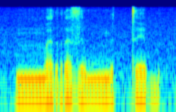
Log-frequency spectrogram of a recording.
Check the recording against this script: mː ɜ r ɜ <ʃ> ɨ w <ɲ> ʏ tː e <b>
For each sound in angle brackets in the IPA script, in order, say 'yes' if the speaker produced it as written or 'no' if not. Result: no, no, yes

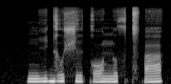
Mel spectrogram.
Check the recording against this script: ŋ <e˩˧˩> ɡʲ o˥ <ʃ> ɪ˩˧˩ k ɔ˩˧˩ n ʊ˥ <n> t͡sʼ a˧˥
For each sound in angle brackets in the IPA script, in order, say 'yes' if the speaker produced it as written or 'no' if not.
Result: no, yes, no

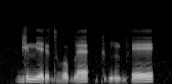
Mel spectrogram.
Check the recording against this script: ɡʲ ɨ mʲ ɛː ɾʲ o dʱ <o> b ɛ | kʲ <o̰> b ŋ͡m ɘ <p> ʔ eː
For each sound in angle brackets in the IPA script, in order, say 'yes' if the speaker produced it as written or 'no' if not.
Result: no, yes, no

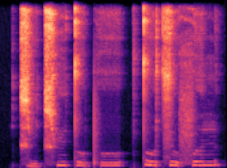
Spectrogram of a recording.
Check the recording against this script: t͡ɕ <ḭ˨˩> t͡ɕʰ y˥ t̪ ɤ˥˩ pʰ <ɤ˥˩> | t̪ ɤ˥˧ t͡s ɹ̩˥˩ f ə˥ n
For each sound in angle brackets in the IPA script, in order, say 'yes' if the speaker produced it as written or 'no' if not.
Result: yes, no

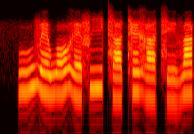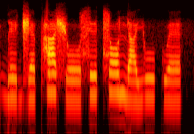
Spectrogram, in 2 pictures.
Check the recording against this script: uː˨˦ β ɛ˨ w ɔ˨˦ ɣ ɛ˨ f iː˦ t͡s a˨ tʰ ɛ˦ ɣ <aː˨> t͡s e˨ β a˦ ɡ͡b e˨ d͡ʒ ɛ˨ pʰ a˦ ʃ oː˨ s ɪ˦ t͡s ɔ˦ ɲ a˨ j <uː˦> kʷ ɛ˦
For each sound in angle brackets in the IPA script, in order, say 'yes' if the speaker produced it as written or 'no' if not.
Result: no, yes

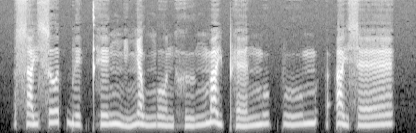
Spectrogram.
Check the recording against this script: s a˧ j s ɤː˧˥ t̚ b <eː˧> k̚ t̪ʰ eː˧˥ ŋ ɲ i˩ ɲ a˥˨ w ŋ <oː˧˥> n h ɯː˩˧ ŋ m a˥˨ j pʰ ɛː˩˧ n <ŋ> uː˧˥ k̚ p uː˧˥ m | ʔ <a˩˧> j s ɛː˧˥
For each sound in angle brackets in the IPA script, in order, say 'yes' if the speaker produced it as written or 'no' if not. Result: yes, no, no, no

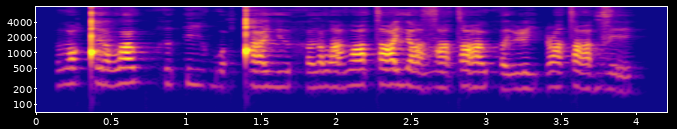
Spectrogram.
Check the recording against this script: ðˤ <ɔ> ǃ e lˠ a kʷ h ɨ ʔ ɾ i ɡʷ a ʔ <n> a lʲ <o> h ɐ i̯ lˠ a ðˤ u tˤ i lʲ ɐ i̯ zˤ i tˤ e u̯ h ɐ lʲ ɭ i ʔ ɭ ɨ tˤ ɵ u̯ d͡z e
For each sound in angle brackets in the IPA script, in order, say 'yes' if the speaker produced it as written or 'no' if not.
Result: no, no, no

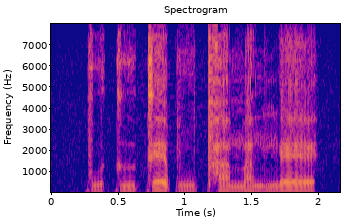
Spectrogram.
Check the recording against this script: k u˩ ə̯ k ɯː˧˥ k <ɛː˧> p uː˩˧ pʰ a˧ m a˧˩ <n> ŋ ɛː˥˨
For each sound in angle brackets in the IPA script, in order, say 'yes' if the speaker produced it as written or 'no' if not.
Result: no, yes

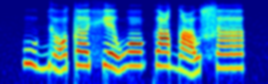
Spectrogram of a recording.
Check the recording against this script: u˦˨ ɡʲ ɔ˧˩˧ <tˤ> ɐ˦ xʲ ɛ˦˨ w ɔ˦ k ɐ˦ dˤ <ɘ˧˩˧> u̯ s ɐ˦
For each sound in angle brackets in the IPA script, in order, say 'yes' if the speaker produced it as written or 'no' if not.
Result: no, yes

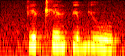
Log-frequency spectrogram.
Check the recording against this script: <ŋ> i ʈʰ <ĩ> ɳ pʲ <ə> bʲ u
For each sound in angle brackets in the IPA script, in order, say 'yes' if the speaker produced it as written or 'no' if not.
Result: no, yes, yes

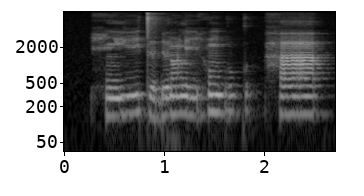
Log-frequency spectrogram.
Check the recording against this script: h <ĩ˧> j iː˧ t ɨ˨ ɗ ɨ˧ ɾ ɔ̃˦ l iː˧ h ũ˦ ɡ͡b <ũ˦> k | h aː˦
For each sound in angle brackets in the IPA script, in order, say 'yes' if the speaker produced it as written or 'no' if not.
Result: yes, no

